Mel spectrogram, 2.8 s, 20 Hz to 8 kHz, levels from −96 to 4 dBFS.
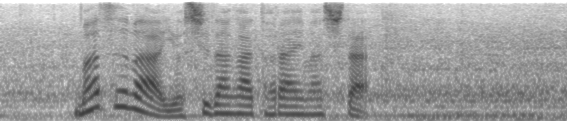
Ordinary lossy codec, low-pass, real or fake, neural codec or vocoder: none; 7.2 kHz; real; none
